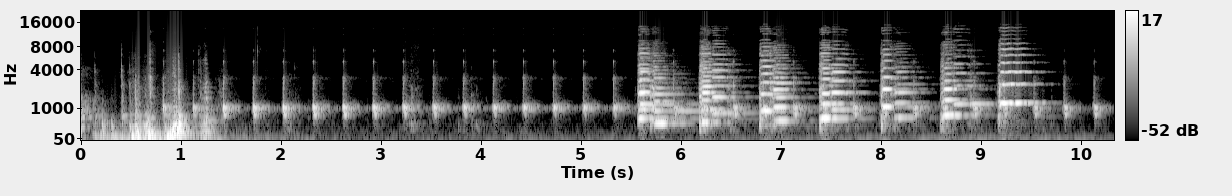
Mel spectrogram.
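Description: Metronome clicking steadily at about 200 beats per minute, some three clicks a second, with a low handling rumble in the first second. About halfway through, a violin comes in over the clicks, playing a fast passage as a rhythm exercise with the note lengths reversed.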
